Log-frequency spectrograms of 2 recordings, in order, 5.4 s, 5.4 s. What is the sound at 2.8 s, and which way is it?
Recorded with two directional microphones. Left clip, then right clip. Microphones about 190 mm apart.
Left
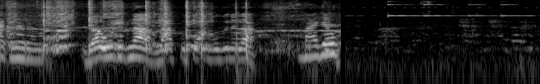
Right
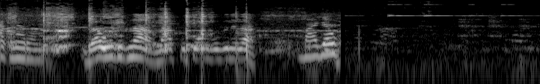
Speech, 15° left (ahead or behind).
